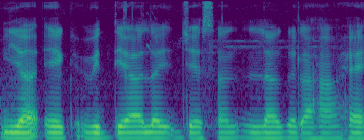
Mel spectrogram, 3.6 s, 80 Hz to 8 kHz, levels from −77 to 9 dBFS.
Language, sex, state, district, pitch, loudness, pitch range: Hindi, male, Jharkhand, Deoghar, 120 Hz, -17 LUFS, 120-125 Hz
